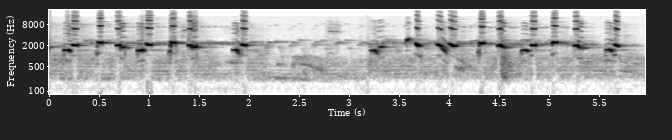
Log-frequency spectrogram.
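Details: Yellow-vented bulbul in lively rapid calling, used to call other bulbuls: bubbly whistled notes, rising and falling, in quick bursts with a short pause midway, then a further run of chattering phrases.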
